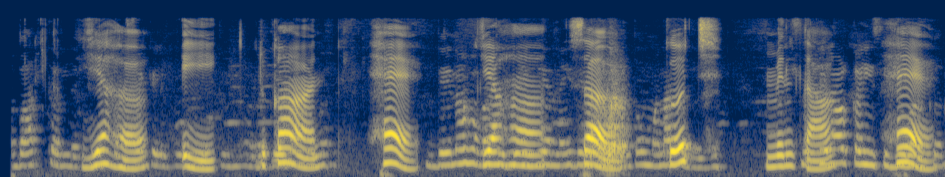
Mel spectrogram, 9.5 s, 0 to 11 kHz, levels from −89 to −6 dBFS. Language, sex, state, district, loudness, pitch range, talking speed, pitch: Hindi, female, Chhattisgarh, Raipur, -18 LUFS, 200-240 Hz, 55 wpm, 220 Hz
